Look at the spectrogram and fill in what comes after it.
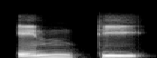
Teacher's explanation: The stress is on that second syllable, teg.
